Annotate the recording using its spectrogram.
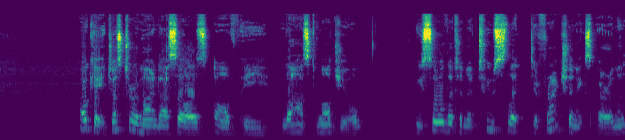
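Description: An older man speaks calmly and close to a microphone, as if lecturing.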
